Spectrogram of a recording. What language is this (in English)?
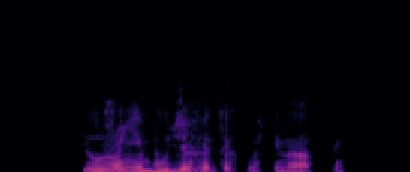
Belarusian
